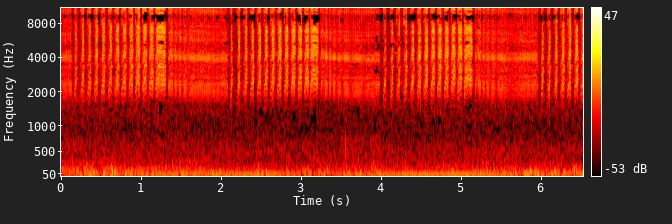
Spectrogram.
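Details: Cicadas heralding summer in Vietnam, a piercing buzz that switches between rapid pulsed rattles and a level hiss, cycling about every two seconds, with a low background hum.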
